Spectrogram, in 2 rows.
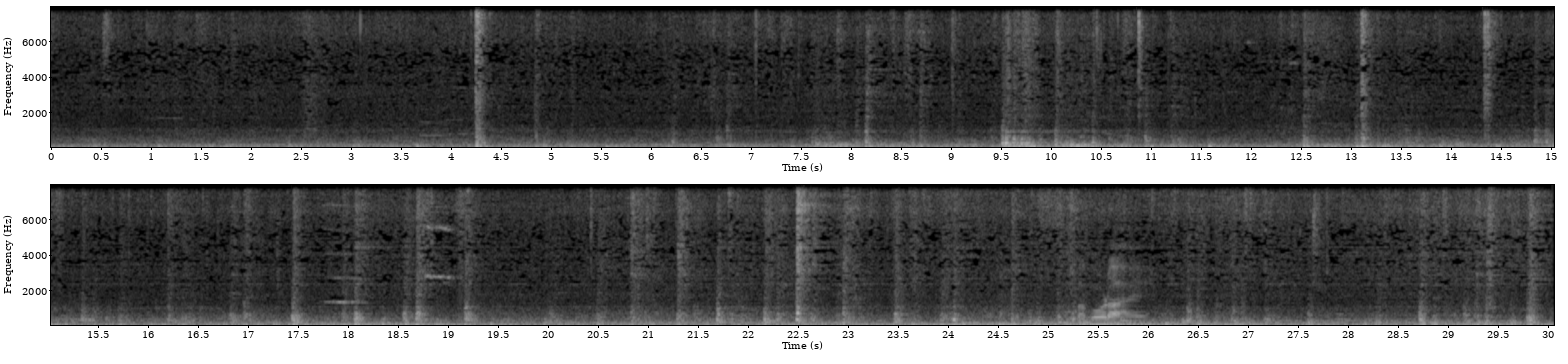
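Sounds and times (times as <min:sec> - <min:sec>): train low rumble: 0:00.0 - 0:30.0
wheels clicking on track: 0:00.1 - 0:30.0.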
